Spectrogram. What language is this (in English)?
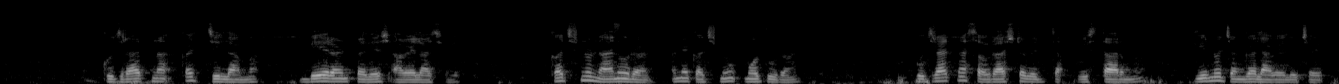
Gujarati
